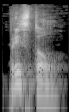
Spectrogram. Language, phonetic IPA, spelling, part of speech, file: Russian, [prʲɪˈstoɫ], престол, noun, Ru-престол.ogg
- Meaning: 1. throne 2. altar, communion table (the table used as the place of offering in the celebration of the Eucharist)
